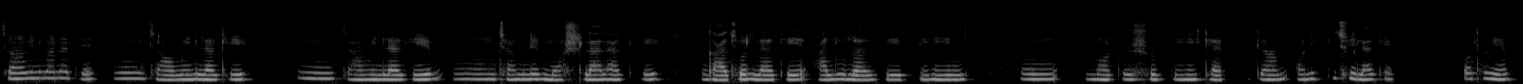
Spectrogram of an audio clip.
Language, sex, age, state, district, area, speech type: Bengali, female, 18-30, West Bengal, Jalpaiguri, rural, spontaneous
